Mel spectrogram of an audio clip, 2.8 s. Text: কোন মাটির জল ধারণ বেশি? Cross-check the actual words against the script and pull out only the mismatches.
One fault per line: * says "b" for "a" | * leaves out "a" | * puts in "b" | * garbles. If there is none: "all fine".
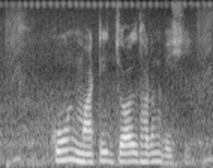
all fine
